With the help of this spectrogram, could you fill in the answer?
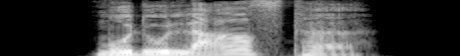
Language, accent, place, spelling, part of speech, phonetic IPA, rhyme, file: German, Germany, Berlin, modularste, adjective, [moduˈlaːɐ̯stə], -aːɐ̯stə, De-modularste.ogg
- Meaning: inflection of modular: 1. strong/mixed nominative/accusative feminine singular superlative degree 2. strong nominative/accusative plural superlative degree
